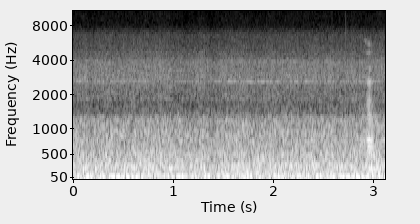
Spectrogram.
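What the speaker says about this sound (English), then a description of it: "So obviously you hear the engines throttle back now." Airliner engines throttling back in Microsoft Flight Simulator X during a flight from Bergerac to Birmingham: a loud, steady low-heavy roar of engine and airflow noise, continuous throughout.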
